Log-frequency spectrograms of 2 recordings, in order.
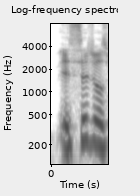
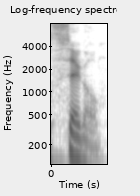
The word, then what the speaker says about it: sigil: like treat meter right so treat is sigil's pronounced sigil you only got a there's no one pronounces sigil sigle that's crazy I can't get too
